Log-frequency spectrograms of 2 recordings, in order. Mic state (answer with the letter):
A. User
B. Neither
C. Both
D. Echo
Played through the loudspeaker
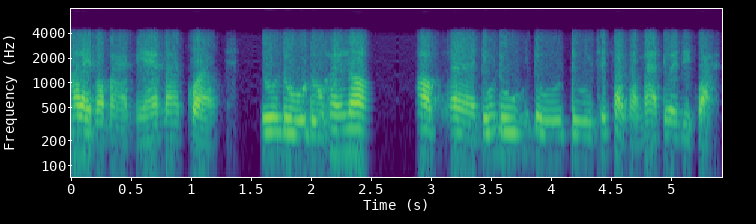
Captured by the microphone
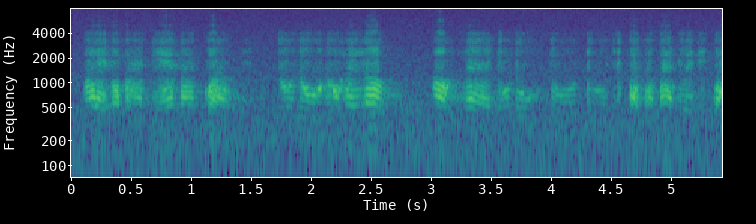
D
